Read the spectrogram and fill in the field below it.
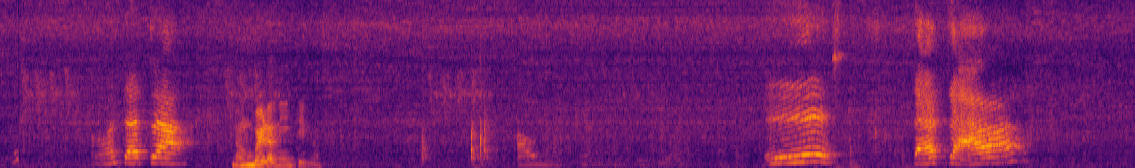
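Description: A toddler babbles and squeals in short, high bursts, close by.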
